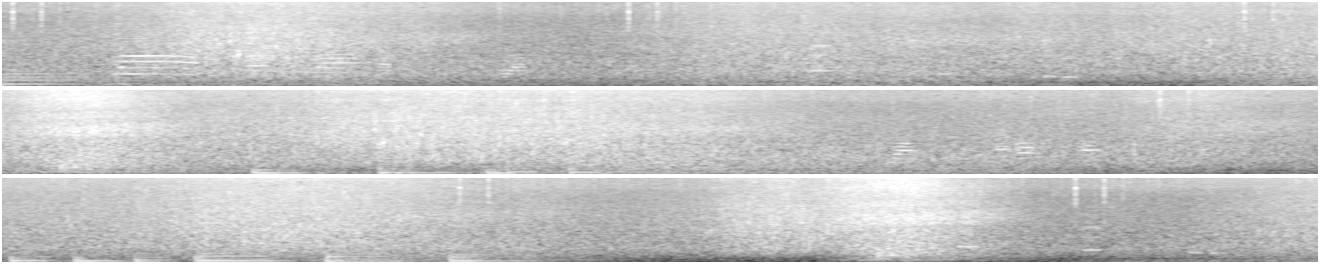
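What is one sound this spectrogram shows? Gentle waves wash onto a beach in slow swells.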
